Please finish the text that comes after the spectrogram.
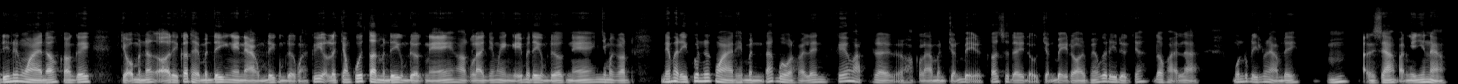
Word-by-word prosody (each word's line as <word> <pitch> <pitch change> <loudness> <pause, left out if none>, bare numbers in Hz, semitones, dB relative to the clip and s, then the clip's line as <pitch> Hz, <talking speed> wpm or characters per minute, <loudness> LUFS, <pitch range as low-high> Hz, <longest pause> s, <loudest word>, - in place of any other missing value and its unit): đi 120 - +5
nước 150 - +4
ngoài 110 -8 +4
đâu. 105 +3 +4
Còn 105 -5 0
cái 120 +3 +4 0.3
chỗ - - +2
mình 105 -1 +1
đang 110 +2 +2
ở - - +3
thì 105 - +3
có 130 - +4
thể 115 -5 +1
mình 95 +1 +1
đi 110 +2 +4
ngày 100 -2 +2
nào 85 -2 +1
mình 85 - -2
đi 100 - +2
cũng 85 - -3
được 80 -2 0
mà. 80 - -6
Ví 135 - +2
dụ - - +3
là 95 - +2
trong 105 +3 -1
cuối 140 +4 +5
tuần 110 - +6
mình 95 - +2
đi 100 - +6
cũng 95 - +1
được 85 -3 +1
nè, 85 +5 +1
hoặc 95 -3 -4
là 90 0 +1
trong 100 +3 -4
ngày 95 -3 -1
nghỉ 85 +2 0
mình 105 0 -2
đi 105 - +5
cũng 90 - -2
được 90 +2 +1
nè, 95 +3 0
nhưng 110 -1 -1
mà 100 - 0
còn 95 0 -1 0.3
nếu 125 - +1
mà - - +5
đi 120 - +2
cuốc 155 +5 +2
nước 155 0 +2
ngoài 120 -9 +3
thì 100 - -3
mình 95 -2 -1
bắt 145 +4 -2
buộc 120 -6 +1
là - - -2
phải 85 - -3
lên 110 +4 -2
kế 145 - -1
hoạch, 155 -7 -1
rồi 95 -5 -2
hoặc 95 +2 -14
là 85 0 -3
mình 85 -1 -3
chuẩn - - -5
bị - - -2
có 120 - 0
sự 130 - -6
đầy 95 -1 -1
đủ - - -5
chuẩn - - -5
bị 90 -1 -1
rồi 85 -2 -1
mới 100 - -2
mới 140 - +1
đi 120 - +2
được 90 - -1
chứ, 120 - -4
đâu 110 -1 -2
phải 105 - -5
là 85 -3 -4 0.3
muốn 115 - -3
lúc 140 - -5
đi 110 - -1
lúc 120 +2 -5
nào 95 - -2
mình 90 +2 -1
đi. 105 - -7 0.3
Ừm, 110 +5 -1 0.2
bạn 90 - -2
sao? 100 +3 +2
Bạn - - -3
nghĩ 90 - +2
như 105 - +1
thế - - +3
nào? 90 -8 +2
100 Hz, 400 wpm, -24 LUFS, 90-115 Hz, 0.3 s, tuần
